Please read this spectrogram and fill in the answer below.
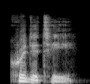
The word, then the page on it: quiddity: British English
